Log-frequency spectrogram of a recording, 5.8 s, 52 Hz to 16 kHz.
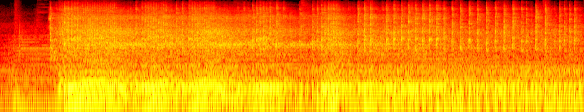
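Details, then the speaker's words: Stihl KM 110R combi trimmer that had not run in a long time, started after priming, with a possible primer bulb crack and fuel possibly mixed lean on oil (maybe about 40:1 instead of 32:1): crisp, steady two-stroke buzz, clean revs, no misses, healthy and powerful. "I can't remember I don't know wow sounds good and powerful"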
